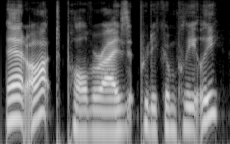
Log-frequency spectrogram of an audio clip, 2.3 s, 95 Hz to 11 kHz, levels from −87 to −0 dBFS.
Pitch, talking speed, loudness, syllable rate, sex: 175 Hz, 180 wpm, -18 LUFS, 6.7 syllables/s, female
